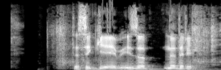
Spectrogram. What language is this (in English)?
Kalkoti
